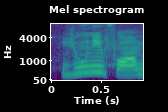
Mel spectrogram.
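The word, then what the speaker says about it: uniform: यूनिफॉर्म का उच्चारण यूनिफॉर्म यानी YOONIFORM की तरह किया जाता है।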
